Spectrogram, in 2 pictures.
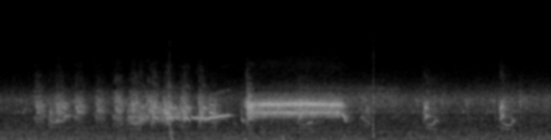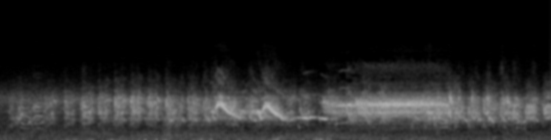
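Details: Weaver bird building its nest: ticking chatter, a sustained buzzy hiss, then a whistled rising-falling phrase and another long, harsh sizzling note.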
